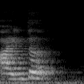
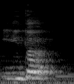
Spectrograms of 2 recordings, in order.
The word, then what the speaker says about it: either: अब आइदर UK pronunciation है, यूके के अकॉर्डिंग प्रोनाउंस किया गया है, वहीं ईदर यूएस प्रोनाउंसिएशन के अकॉर्डिंग है।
